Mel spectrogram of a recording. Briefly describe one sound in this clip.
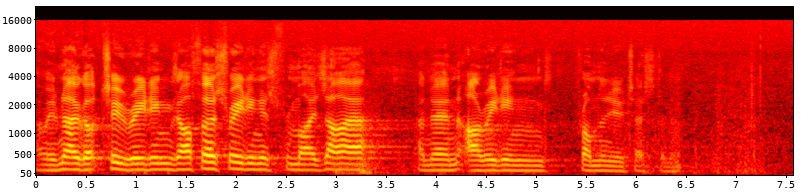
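An elderly man speaks calmly through a microphone in a reverberant hall.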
